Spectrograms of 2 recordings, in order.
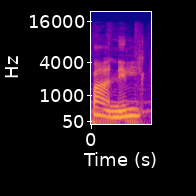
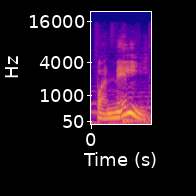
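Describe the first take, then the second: First: The stress is on the first syllable. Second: The stress is on the last syllable. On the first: "como grave" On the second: "como aguda"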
